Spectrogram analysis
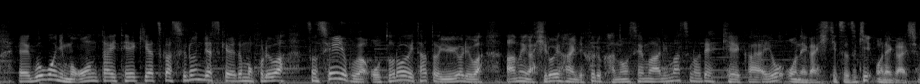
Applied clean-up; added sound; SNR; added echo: none; none; none; none.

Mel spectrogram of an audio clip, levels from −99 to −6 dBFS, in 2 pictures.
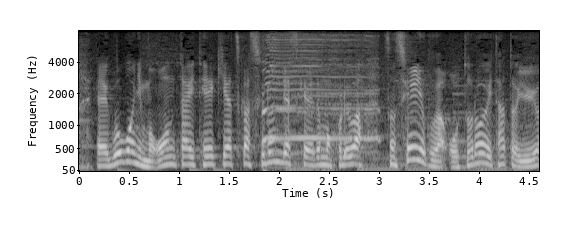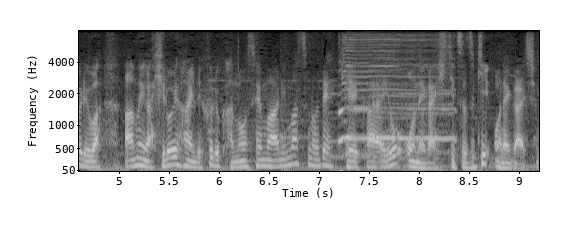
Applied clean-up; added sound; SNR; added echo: none; Wind instrument, woodwind instrument; 5 dB; none.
